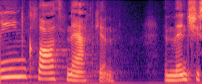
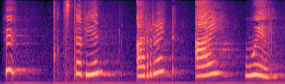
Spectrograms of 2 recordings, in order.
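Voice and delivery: much higher tiny ant voice, resolved; little ant agreeing; 9 semitones higher than usual. Acted. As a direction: chirp a determined okay as the little ant.

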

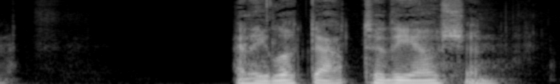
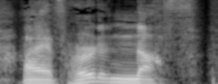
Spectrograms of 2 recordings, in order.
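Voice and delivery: plain reading voice

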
